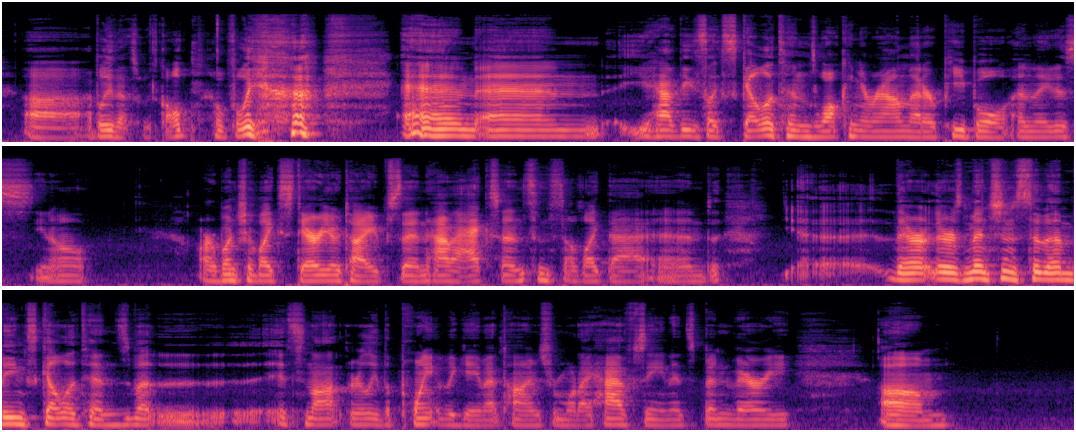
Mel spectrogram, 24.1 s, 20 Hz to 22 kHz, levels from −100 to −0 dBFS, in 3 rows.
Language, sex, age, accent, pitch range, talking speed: English, male, 20-39, American, 120-150 Hz, 165 wpm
